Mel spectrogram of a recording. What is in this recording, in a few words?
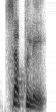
"supplely", Indian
